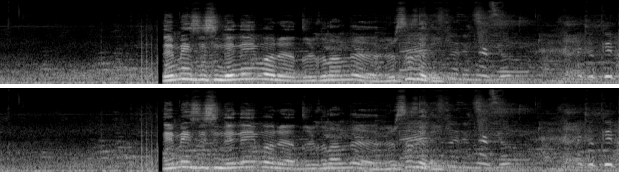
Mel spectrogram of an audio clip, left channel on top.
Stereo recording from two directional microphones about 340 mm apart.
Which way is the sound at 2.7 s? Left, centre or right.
Centre.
